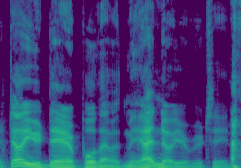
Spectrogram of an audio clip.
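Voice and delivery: ordinary talk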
